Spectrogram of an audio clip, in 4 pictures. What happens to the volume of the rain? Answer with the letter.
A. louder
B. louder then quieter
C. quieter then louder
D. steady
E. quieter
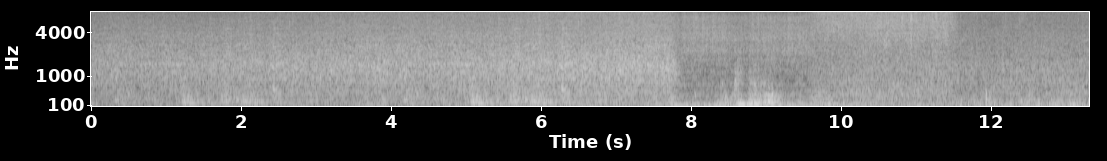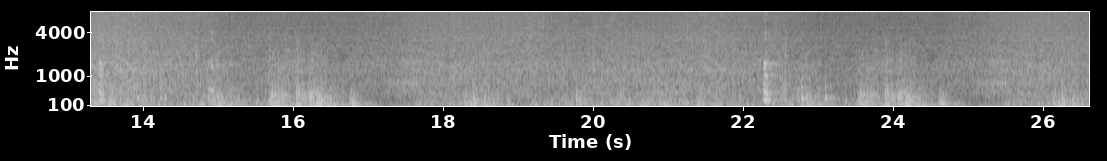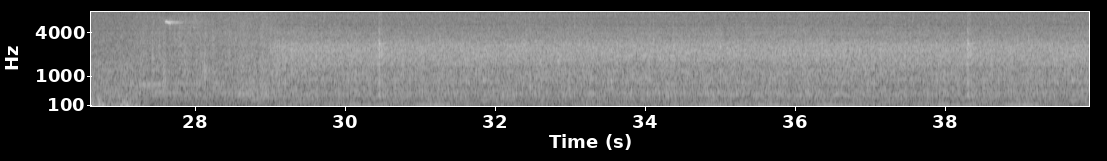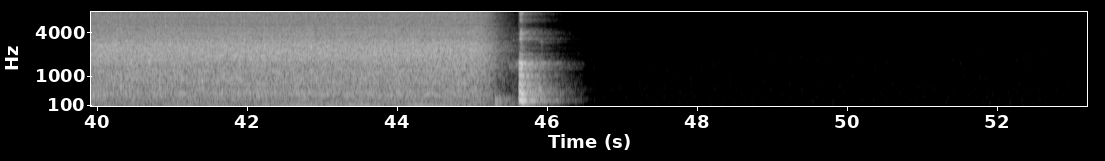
E.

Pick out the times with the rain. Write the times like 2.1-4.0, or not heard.
0.0-45.4.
